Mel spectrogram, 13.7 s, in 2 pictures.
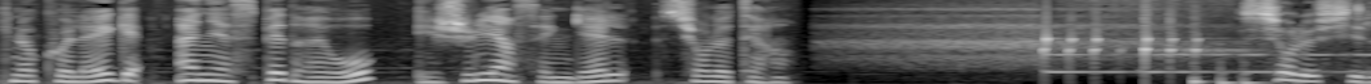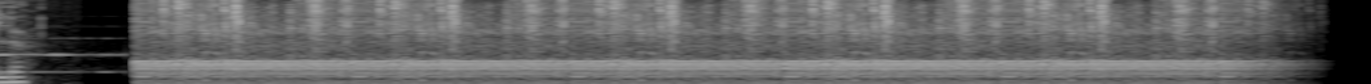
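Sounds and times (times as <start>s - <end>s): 
speech: 0.0s - 4.0s, 6.2s - 7.1s
high-tech cannabis vaporizer with metal cone whirring: 7.6s - 13.4s.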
